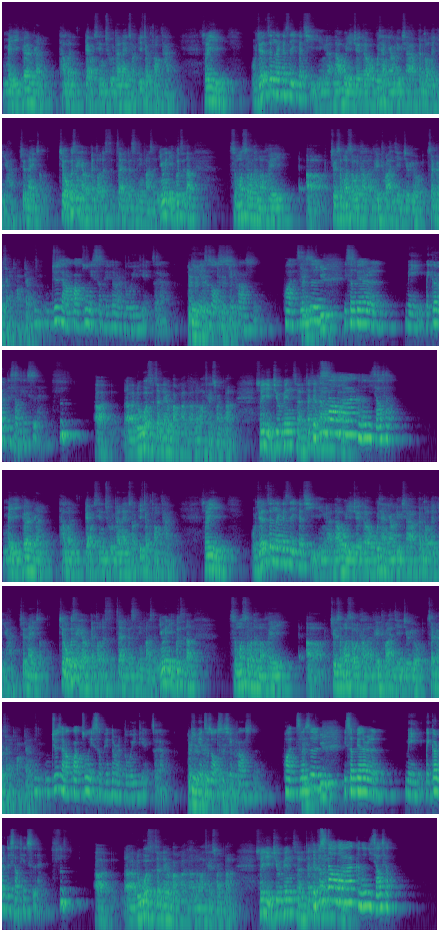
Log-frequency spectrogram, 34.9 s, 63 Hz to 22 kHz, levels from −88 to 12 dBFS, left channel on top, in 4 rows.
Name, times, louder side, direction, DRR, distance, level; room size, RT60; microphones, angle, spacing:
voice 1, 0.0-0.9 1.1-3.4 3.8-4.4 5.0-9.4 9.9-12.9 13.3-14.4 14.8-18.1 21.2-22.1 23.4-24.0 28.1-28.3 28.6-33.1, right 1 dB, 10° right, -3 dB, 4.1 m, -29 dB
voice 2, 10.0-10.5 18.1-20.8 21.3-22.7 23.1-25.2 25.5-27.5 32.4-34.0, right 2 dB, 70° right, 3 dB, 1.8 m, -27 dB
21.0 x 12.0 x 2.3 m, 0.66 s
head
